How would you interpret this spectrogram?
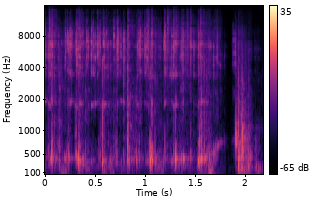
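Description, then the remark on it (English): Dice rattle continuously against a hard surface, a dense clatter of small clicks for about two seconds, then a short pause and one final burst of tumbling. “Okay, let me roll some dice here real quick.”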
